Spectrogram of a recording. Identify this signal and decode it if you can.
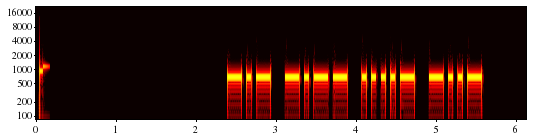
Morse code, heard as a keyed tone, about 21 wpm, 700 Hz. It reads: KY4X
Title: USA Call Signs - 4 Characters - Repeated 3x - 20wpm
